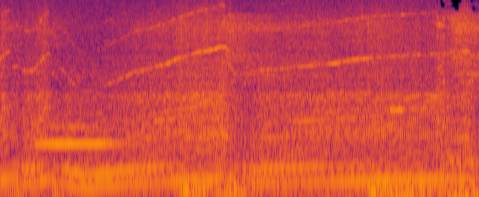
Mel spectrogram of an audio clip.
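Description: Video game car from Fortnite lapping a racetrack, its engine droning steadily with pitch sweeping up and down as it revs and shifts, loud and close with no talking.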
